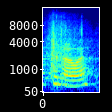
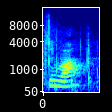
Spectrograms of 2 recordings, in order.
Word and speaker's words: quinoa: We didn't know how to pronounce it either at first. We called it quinoa. Yeah, it's quinoa.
